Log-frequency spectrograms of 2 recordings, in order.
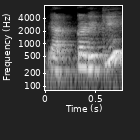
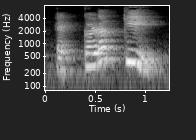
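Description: First: Said in the usual way. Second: एक्कड़ की slowly, with की set apart and stressed. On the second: Shown as a demonstration. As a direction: split off the ending की in एक्कड़ की. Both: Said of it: "को को की".

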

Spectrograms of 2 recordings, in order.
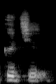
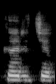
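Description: First: Kerja as "keja", without R; R dropped. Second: Kerja with the R sounded; full R form. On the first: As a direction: leave the R out of kerja. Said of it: "remove the R word and they just say". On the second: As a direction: say kerja with an audible R before the j. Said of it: "some people remove the R word". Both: Shown as a demonstration.

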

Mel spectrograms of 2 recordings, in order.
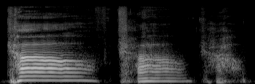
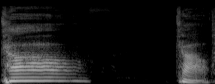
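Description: First: Escalating warning, fading; name called three times. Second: Warning call dropping down; name called twice. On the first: Parent's last warning calling Carl three times, fading. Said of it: "There's only one thing worse". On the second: Parent's warning calling Carl twice, falling. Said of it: "every time you hear your name twice". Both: Retold or imitated.

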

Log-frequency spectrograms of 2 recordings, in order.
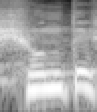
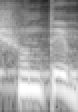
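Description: Both takes have the same delivery.

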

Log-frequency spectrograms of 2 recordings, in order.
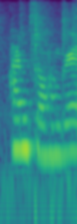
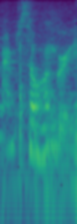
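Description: First: Said in the usual way. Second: Breathy, voiceless "I'm so hungry"; whispered "I'm so hungry". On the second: Real, not acted.

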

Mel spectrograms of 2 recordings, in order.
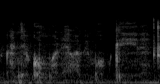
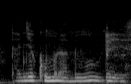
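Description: First: Hushed whisper. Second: Said in the usual way. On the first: Real, not acted. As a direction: keep it secret, whisper it. Whispering plan, repeated aloud.

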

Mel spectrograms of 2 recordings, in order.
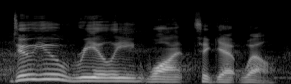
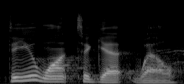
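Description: First: Slow, deliberate questioning; wife pressing the question. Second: Soft, quiet, half-laughing question; a hint of a gently teasing wife; wife asking gently. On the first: Retold or imitated. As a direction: lean on each word, pressing. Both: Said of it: "come up to me while I'm sick and said".

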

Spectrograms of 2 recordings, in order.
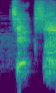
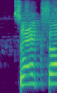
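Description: First: Said in the usual way. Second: High voice cracking on a shout; strained cry that breaks; strangled voice. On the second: Real, not acted. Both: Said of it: "No me sale la voz ahora".

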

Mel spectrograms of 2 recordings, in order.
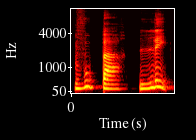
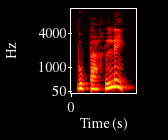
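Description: First: "Vous parlez" drawn out slowly and clearly; slow model. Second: Said in the usual way. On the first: Shown as a demonstration. Teacher modelling the vous form for students, slowly. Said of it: "teacher modelling the vous form". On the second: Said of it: "teacher repeating the vous form".

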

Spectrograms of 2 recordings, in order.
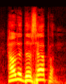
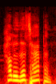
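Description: First: Louder, higher, emphatic disbelief; raised voice, hammed-up amazement; acted astonishment. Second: Quietly baffled, slightly raised pitch; higher-pitched, puzzled question; acted bewilderment. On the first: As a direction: exclaim it as an astonished question. Repeats the amazed reaction more forcefully. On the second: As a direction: wonder aloud in mild disbelief. Acting out amazed reaction to sudden answer.

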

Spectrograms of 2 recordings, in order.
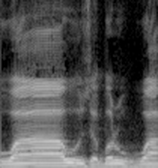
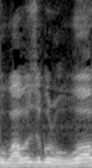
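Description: First: "ওয়াও" drawn out, "ওয়া" with open "aa"; correct open wa. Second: Final "ওয়া" rounded to "wo"; wrong rounded wa. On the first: Teacher models correct reading, open "ওয়া". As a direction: stretch "ওয়াও", end on clear "waa". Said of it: "বলতে হবে". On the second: Teacher imitates common mistake, rounded "ওয়া". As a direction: say "ওয়া" as "waw", vowel rounded. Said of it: "এটা ভুল উচ্চারণ". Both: Shown as a demonstration.

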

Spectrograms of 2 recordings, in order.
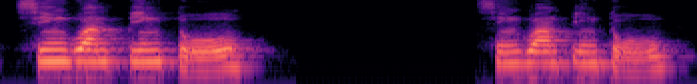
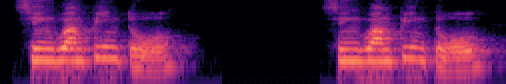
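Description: First: Xinguang Pingtu said slowly, with a rising tone on Xinguang; Mandarin syllables. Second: Xinguang Pingtu said high and slow; Mandarin review. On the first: Teacher modelling the Mandarin word for students, slow and careful. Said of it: "se dice en chino mandarín". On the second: Teacher reviewing Xinguang Pingtu for the class, high and slow. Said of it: "voy a repetir la pronunciación". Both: Shown as a demonstration.

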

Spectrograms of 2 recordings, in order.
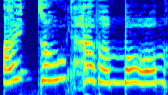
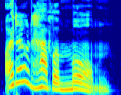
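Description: First: Very high, loud wailing cry; crying louder. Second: Less loud. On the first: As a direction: wail it like a tantrum. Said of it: "But Lottie just cried louder". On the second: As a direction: still raised but calmer wail. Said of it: "but not as loudly". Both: A narrator's reading.

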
